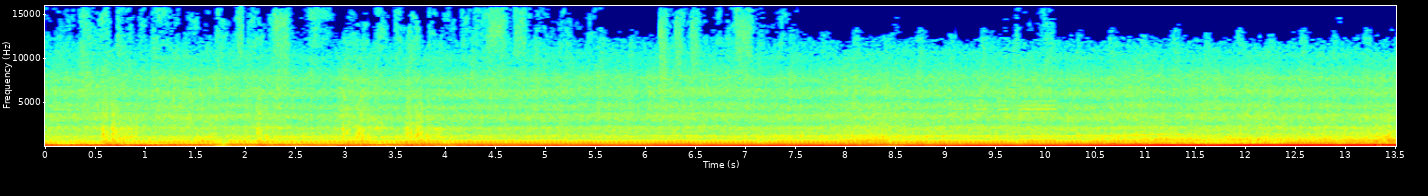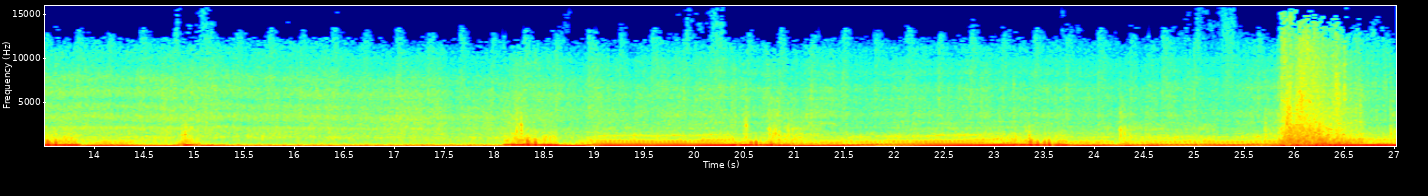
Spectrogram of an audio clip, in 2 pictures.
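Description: A car engine roars, rising in pitch as it speeds up and dropping as gears shift.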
